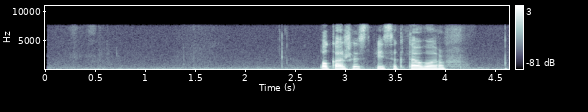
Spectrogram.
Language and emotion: Russian, neutral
